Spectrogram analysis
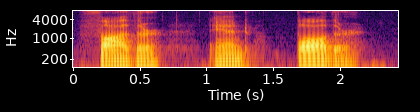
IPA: fɑːðə and bɒðə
